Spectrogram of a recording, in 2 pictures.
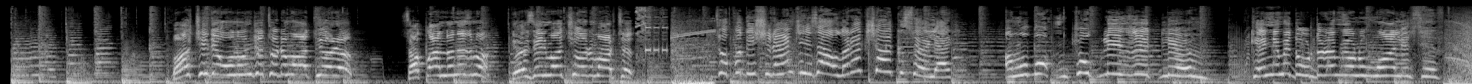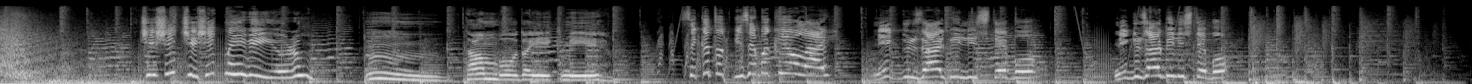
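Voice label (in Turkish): TR ANM, Seslendirme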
